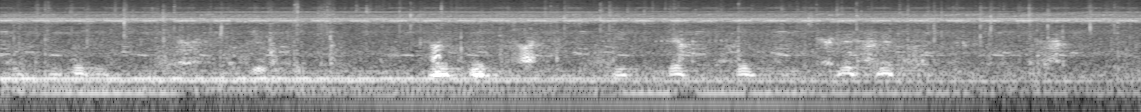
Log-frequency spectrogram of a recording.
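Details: Frogs croaking in a calm night chorus; short, low, throaty calls pop up irregularly, some in quick pairs, over a steady high insect drone that never stops.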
